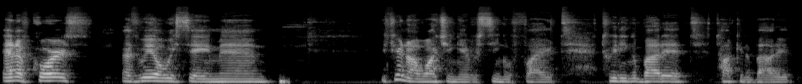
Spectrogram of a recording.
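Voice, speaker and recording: A man's voice: mid-range voice, fairly even intonation, normal speed, pushed and bright. A man co-hosting a fight podcast, running down the weekend's events in a casual, laid-back way, often saying bro. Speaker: podcast co-host.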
